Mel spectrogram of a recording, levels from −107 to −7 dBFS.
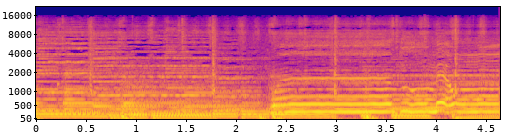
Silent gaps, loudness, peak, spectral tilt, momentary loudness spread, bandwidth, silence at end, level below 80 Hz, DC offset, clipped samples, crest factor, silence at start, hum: none; -15 LUFS; 0 dBFS; -6.5 dB/octave; 5 LU; 15.5 kHz; 0 s; -26 dBFS; under 0.1%; under 0.1%; 14 dB; 0 s; none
